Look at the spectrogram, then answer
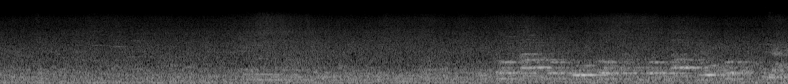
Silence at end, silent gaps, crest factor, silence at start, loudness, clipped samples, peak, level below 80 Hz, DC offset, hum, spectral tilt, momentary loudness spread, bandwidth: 0 s; none; 16 dB; 0 s; -30 LUFS; under 0.1%; -14 dBFS; -42 dBFS; under 0.1%; none; -5.5 dB/octave; 9 LU; 16 kHz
